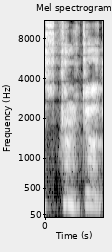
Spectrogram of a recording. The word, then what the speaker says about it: sculpteur: D'ailleurs, c'est le nom dérivé du mot, et on pourrait ajouter aussi sculpteur, grand frère. Donc, dans tous ces mots, le P ne se prononce pas.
